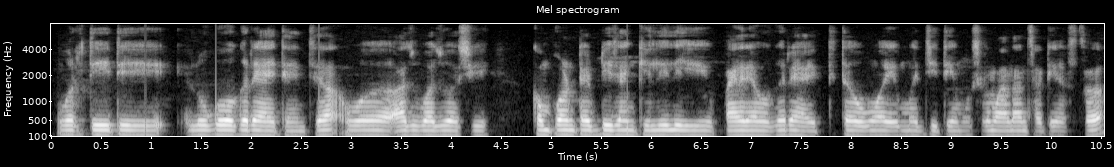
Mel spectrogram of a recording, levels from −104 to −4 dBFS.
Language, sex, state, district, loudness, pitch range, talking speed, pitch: Marathi, male, Maharashtra, Dhule, -18 LUFS, 115-125 Hz, 135 wpm, 120 Hz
